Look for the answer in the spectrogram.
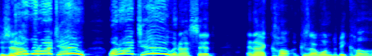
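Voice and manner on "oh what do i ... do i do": very high, loud, frantic panicked cry. Recounting a driver taking an exit lane, imitating her panicked screaming. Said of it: "she starts screaming".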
